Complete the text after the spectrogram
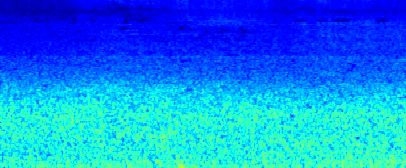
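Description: A bus engine rumbles as the bus drives by.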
